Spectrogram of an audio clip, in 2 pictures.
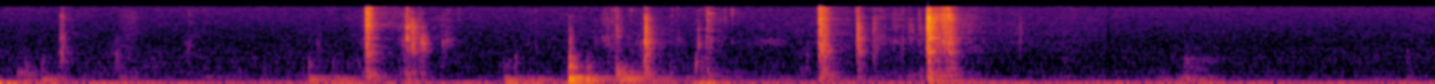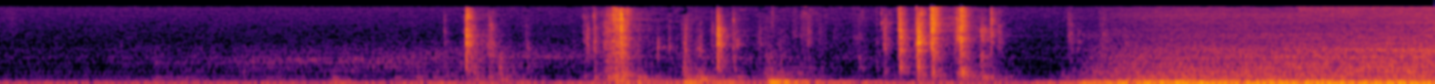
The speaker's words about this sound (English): He closes the hood firmly and gets back inside the truck. He slides the keys into the ignition, but doesn't turn it yet.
